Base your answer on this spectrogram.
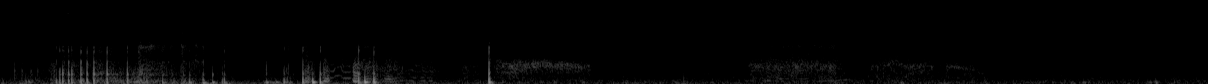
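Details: Chihuahua snoring in its sleep while its face twitches; an irregular flurry of soft snorts and snuffles over the first four seconds, then slower, wheezy breathing rasps in a quiet room.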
